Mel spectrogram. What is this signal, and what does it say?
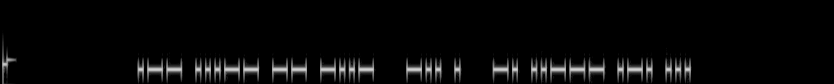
Morse code, heard as a keyed tone, about 25 wpm, 700 Hz. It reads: W3MX DE N2RS
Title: USA Callsign DE Callsign - 4 Characters - 25wpm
